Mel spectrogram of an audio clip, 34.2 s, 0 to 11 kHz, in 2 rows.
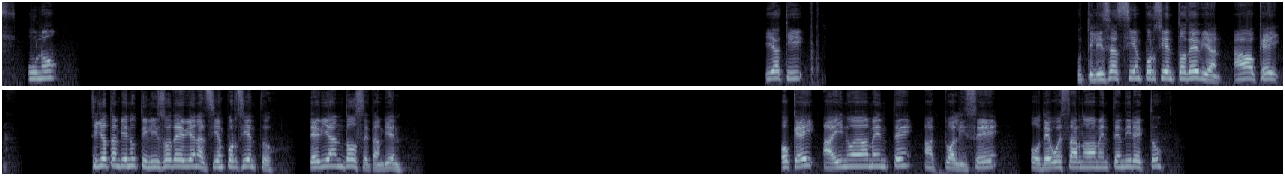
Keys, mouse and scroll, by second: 9.6 Up, 10.6 Return.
